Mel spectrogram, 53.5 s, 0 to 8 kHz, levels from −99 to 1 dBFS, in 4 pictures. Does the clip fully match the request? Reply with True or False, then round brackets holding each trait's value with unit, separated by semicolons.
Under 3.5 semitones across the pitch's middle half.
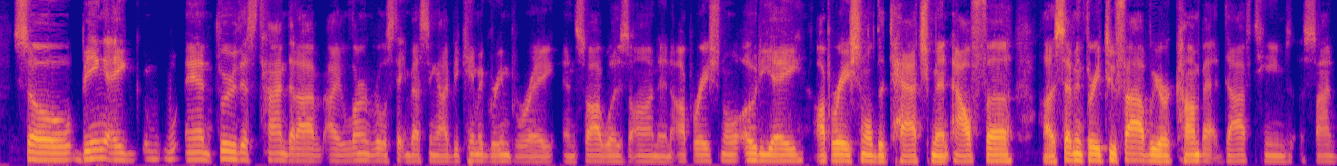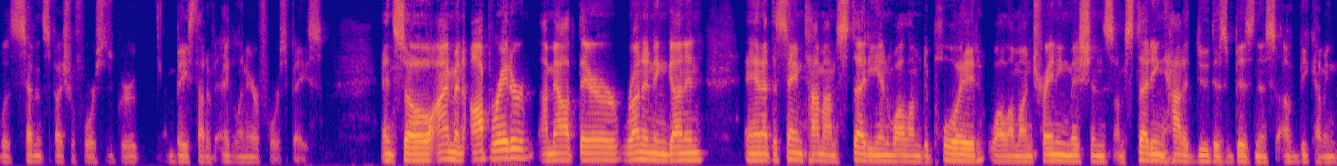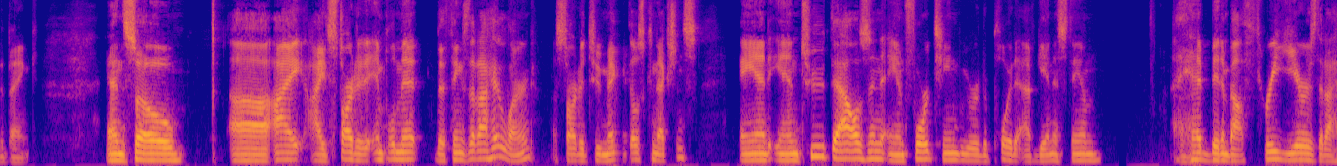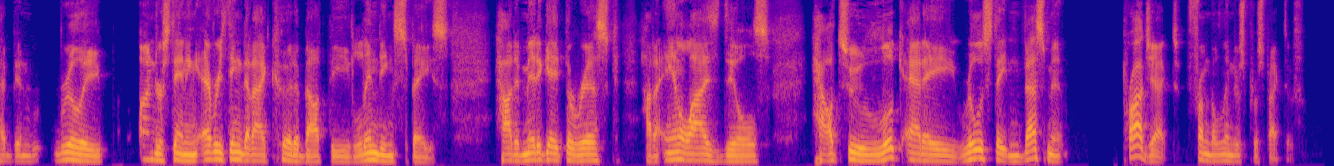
True (3.1 semitones)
